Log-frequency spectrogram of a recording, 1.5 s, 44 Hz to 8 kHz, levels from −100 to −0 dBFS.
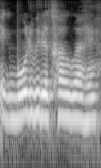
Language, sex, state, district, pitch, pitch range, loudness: Hindi, female, Uttar Pradesh, Budaun, 210 Hz, 200-220 Hz, -13 LUFS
